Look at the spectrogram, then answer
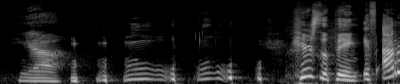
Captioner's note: chuckles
